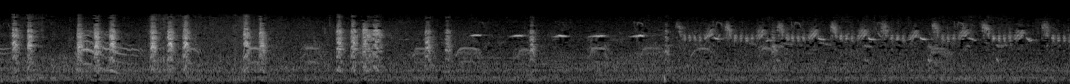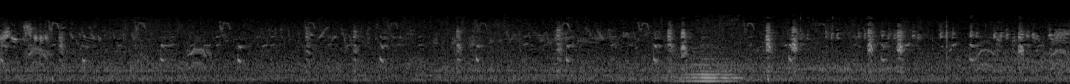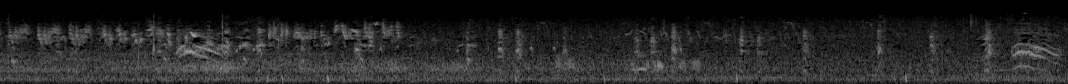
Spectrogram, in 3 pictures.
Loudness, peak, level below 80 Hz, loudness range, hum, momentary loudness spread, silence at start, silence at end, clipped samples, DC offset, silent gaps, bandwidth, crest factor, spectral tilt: -29 LUFS; -4 dBFS; -68 dBFS; 15 LU; none; 17 LU; 0 s; 0 s; under 0.1%; under 0.1%; none; 12 kHz; 28 dB; -1 dB/octave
